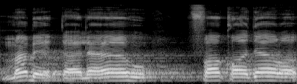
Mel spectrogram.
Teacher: قاف کی آواز موٹی ہوگی اور رو پر ہوگی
